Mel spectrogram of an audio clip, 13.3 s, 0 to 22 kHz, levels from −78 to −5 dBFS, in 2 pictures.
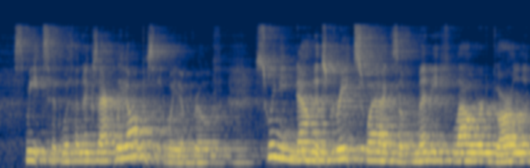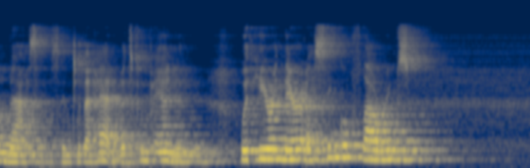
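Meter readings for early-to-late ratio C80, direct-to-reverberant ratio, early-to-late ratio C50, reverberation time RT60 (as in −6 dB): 5.0 dB, 3.0 dB, 3.5 dB, 1.6 s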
